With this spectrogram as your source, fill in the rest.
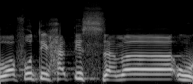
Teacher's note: تو وَفُتِحَتِ السَّمَاءُ، یہاں پر واو کی ادائیگی ہونٹوں کی گولائی سے، فا پر پیش ہے، فا پر بھی ہونٹ گول ہو جائیں گے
